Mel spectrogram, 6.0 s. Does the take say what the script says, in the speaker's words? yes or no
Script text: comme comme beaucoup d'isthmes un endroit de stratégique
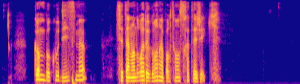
no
